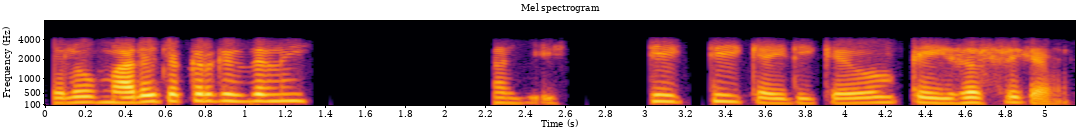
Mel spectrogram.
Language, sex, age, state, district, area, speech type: Punjabi, female, 45-60, Punjab, Fatehgarh Sahib, urban, conversation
